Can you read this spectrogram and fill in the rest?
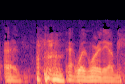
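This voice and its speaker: Gruff, wry army sergeant, dull recording. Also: male voice, mid-range voice, a little hiss or hum. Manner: dry, teasing, world-weary. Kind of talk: 1970s radio drama acting. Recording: dull old radio recording.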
